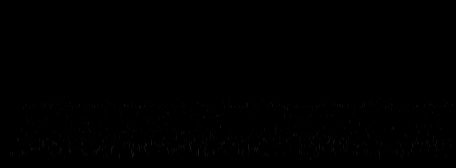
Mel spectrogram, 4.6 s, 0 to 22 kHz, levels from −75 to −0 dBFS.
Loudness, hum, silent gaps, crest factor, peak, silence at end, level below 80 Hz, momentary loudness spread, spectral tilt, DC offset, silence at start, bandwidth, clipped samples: -61 LUFS; none; none; 14 dB; -50 dBFS; 0 s; under -90 dBFS; 1 LU; -0.5 dB/octave; under 0.1%; 0.1 s; 11 kHz; under 0.1%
